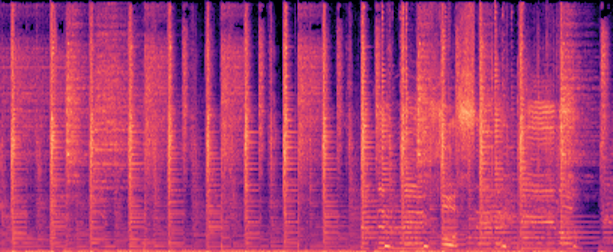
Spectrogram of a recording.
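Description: Live Andean carnaval music: nylon-string guitars strummed over electric bass with a quick, steady beat. The music drops in loudness just before the end.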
